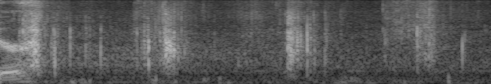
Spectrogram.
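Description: Footsteps of a person walking over dry grass and patches of old snow, about four irregular steps.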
